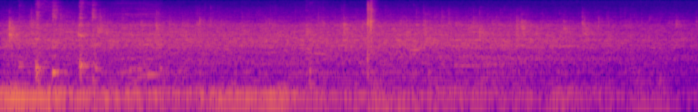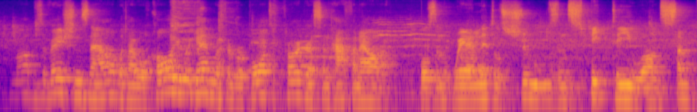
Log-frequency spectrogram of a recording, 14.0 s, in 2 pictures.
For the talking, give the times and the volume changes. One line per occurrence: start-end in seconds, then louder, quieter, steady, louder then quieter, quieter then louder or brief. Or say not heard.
7.1-13.9 steady.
